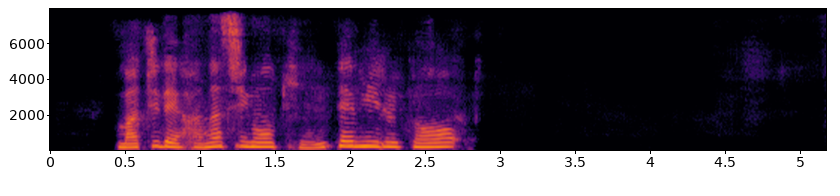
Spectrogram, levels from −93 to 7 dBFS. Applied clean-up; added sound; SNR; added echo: neural mask model Resemble Enhance denoiser.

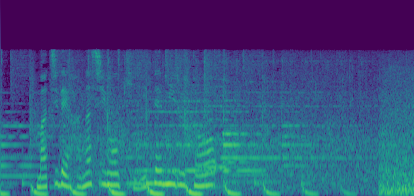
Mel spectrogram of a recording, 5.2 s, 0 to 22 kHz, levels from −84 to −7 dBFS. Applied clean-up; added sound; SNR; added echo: none; none; none; none.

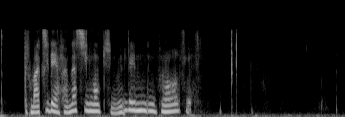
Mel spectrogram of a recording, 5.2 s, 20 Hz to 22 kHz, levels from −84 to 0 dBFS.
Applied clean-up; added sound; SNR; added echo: neural diffusion model UNIVERSE++.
